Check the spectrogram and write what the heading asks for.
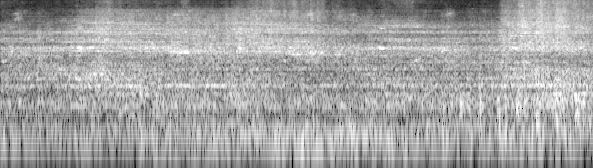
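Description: Intermodal freight cars of a BNSF train, loaded with highway trailers and containers, rolling past: a steady rumble of steel wheels on rail with a faint thin tone running through it, a little louder in the last second.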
